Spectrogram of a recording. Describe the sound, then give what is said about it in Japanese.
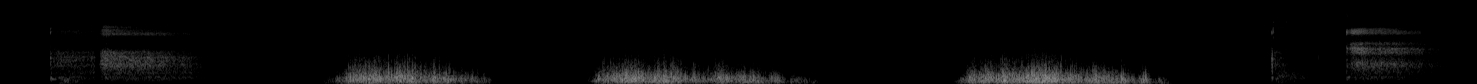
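Soft breaths blown close into the ear at the end of an ear cleaning: three long, airy exhales in a slow, even rhythm, bracketed by faint rustling at the start and end, with no talking. “最後に耳に吐息もかけていきますね。”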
